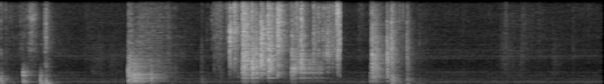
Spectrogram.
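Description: Ice cubes knocked out of an ice cube tray clattering onto a metal baking tray. It comes in several bursts of knocking and rattling, the busiest and longest about two to three and a half seconds in.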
